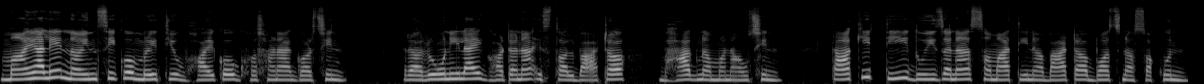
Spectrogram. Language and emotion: Nepali, neutral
